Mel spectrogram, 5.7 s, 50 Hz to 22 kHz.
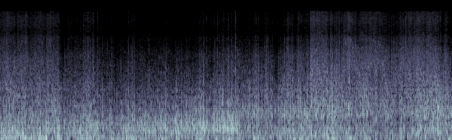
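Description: Strong wind of over 30 knots buffeting the microphone: a loud, steady rumble with hiss above it.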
